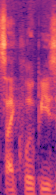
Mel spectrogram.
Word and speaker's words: cyclopes: in general and I now have learned that cyclopes is the proper way to pronounce it shout out to the earlier episode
